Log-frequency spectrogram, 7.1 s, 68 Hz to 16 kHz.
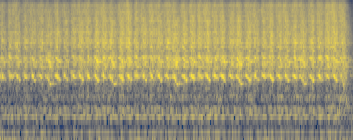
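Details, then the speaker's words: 1969 Plymouth Road Runner 440 V8 after 20+ years sitting, cranking with coil disconnected, throttle wide open, compression tester in cylinder six: even, steady cranking beat for seven seconds; about 150 psi, good compression. "Um, oh yeah, look at that. We're like at like 150. That's awesome. That's really good compression."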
